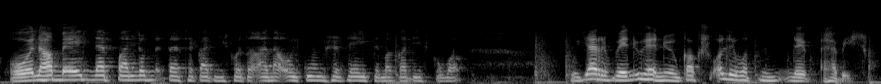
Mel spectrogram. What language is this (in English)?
Finnish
